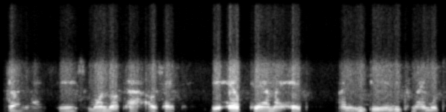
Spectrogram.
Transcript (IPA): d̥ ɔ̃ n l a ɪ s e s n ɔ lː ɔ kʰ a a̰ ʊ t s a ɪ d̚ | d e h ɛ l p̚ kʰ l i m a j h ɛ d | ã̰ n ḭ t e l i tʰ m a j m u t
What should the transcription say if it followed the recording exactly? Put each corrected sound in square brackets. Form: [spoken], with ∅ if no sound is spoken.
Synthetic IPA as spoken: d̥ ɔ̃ n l a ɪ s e s [m] ɔ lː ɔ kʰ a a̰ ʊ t s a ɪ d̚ | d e h ɛ l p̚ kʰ l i m a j h ɛ d | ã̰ n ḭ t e l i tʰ m a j m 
